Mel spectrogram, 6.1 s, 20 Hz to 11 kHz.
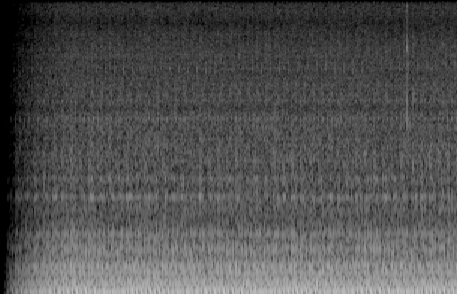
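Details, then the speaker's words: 2009 VW Golf 1.6 TDI (CAYB, 90 hp) with codes P0203 and P0606: lumpy uneven diesel idle limping about twice a second, running on three cylinders; owner believes injector 3 has failed. "so as you can hear the engine is running on three cylinders and the reason that is is I believe my injector number three is gone"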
